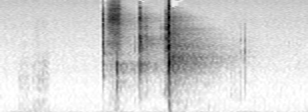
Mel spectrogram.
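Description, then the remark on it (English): Beer, a Peach Smoothie IPA from Mighty Squirrel, splashes as it's poured: three quick, bright, hissy bursts in about half a second, the last one loudest, then a short fizzing fade. No one speaks. “A little splash effect on that one.”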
